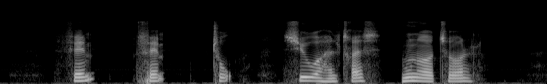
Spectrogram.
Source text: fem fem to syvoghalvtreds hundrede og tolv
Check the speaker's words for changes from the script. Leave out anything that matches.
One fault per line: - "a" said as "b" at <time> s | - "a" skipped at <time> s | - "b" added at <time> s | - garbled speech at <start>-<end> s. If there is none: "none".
none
